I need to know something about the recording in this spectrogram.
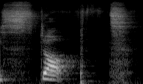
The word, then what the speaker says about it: stopped: Es como si después de esa P, en realidad, en vez de ed, en realidad fuera una T. T directamente. Stopped.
